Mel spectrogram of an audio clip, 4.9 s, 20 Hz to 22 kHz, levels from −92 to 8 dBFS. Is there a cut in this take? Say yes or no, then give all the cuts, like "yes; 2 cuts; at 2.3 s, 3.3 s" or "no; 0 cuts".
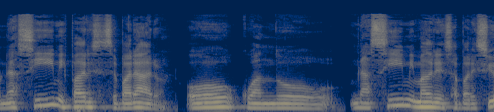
yes; 2 cuts; at 1.8 s, 3.5 s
